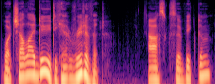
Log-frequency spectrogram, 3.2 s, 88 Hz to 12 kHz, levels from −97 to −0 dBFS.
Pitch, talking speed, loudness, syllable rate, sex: 130 Hz, 225 wpm, -16 LUFS, 5.3 syllables/s, male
